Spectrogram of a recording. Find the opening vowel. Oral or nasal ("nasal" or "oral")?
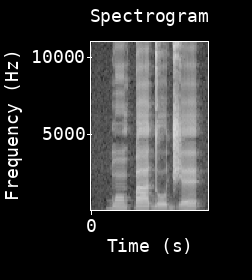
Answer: nasal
